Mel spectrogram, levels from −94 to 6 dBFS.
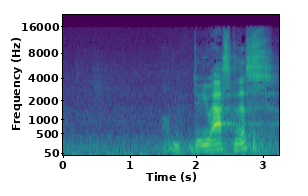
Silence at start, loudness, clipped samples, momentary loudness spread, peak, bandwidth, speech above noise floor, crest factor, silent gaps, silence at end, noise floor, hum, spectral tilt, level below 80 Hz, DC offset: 0.15 s; -21 LUFS; under 0.1%; 19 LU; 0 dBFS; 16 kHz; 26 dB; 26 dB; none; 0 s; -48 dBFS; none; -2.5 dB/octave; -56 dBFS; under 0.1%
